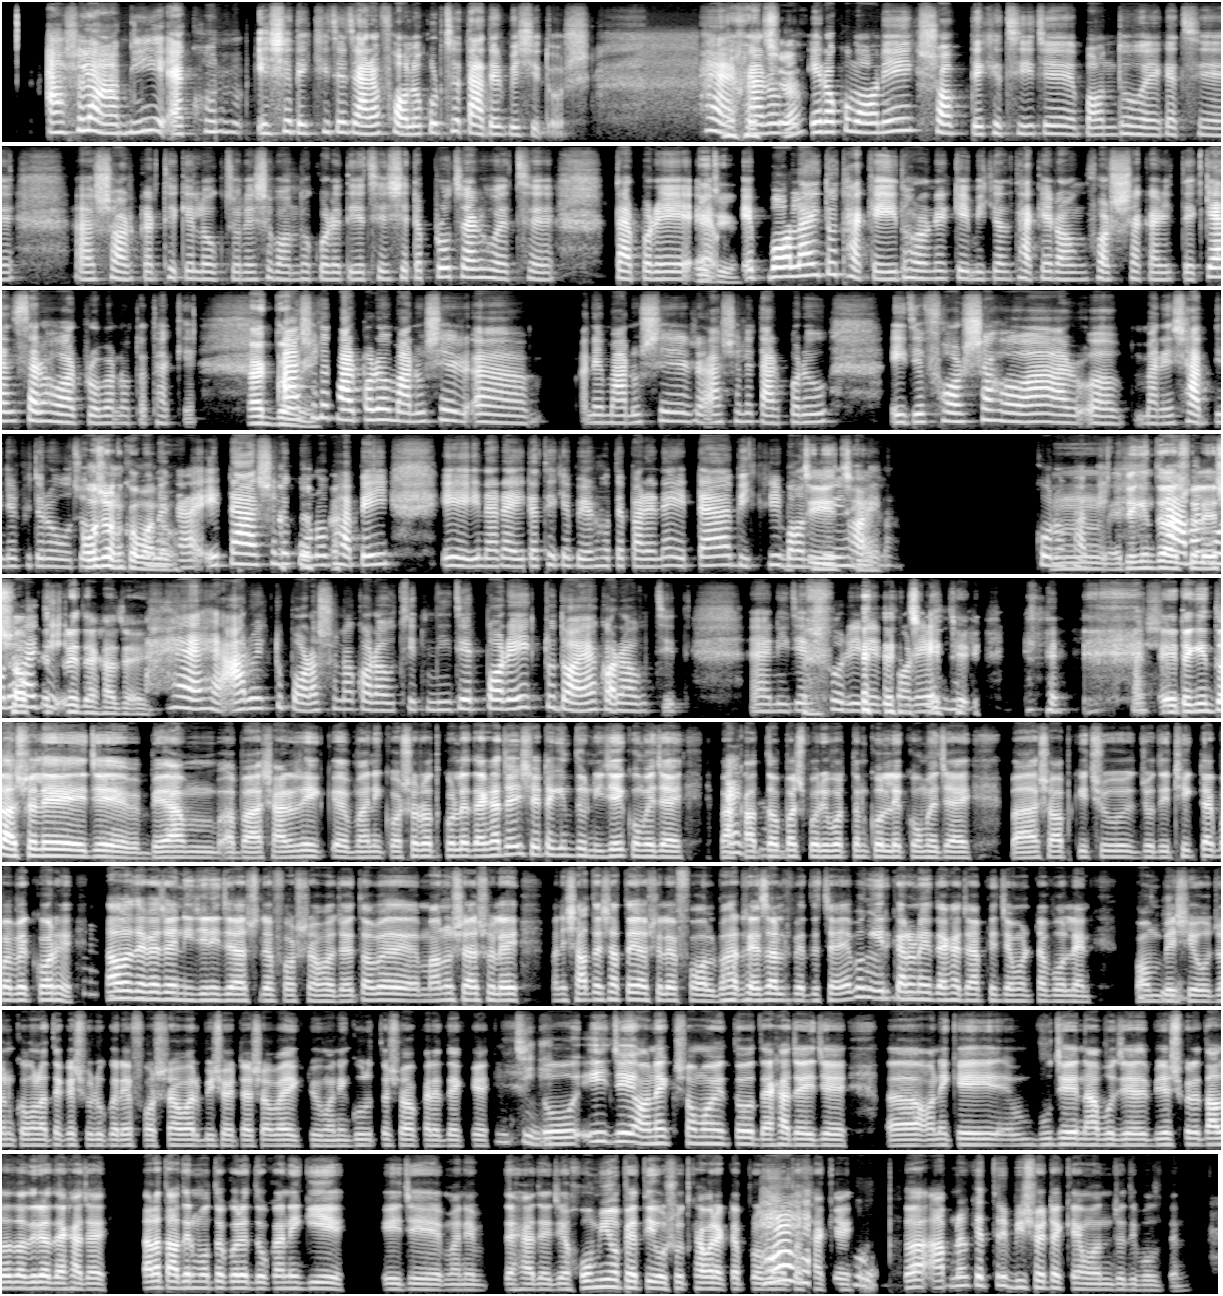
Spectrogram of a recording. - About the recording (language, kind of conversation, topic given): Bengali, podcast, ওষুধ ছাড়াও তুমি কোন কোন প্রাকৃতিক উপায় কাজে লাগাও?
- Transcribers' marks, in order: laughing while speaking: "আচ্ছা"; laughing while speaking: "ওজন কমানো"; chuckle; chuckle; laughing while speaking: "জি, এটাই"; chuckle; laughing while speaking: "রেসাল্ট"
